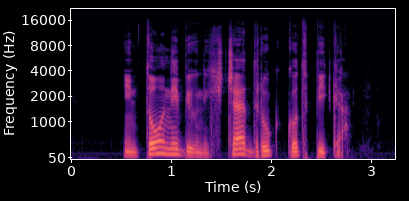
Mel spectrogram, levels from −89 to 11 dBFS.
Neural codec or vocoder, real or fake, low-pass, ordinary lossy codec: none; real; 19.8 kHz; none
